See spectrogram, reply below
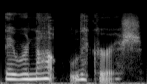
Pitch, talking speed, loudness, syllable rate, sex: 240 Hz, 165 wpm, -17 LUFS, 6.0 syllables/s, female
